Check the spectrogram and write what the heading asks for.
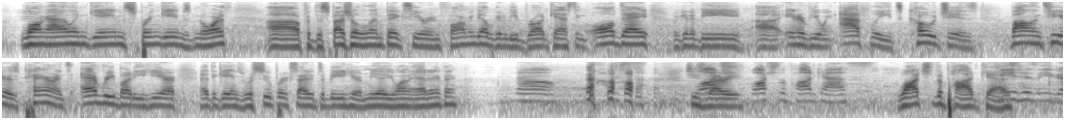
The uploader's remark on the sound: It's a live event recording. As The Launchcast crashes the Special Olympics Northeast Long Island Regional Spring Games in our hometown of Farmingdale, New York! We set up our show in Media Row.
